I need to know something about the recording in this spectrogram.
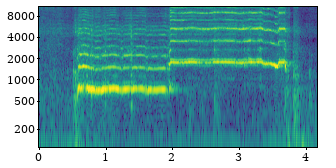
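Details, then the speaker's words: Martin garage door opener (item 79965), before silicone lubricant: loud steady shrill whistle at one pitch, then jumping higher and holding while running; squeal coming from inside the opener unit. "it is making an awful noise and it's coming up from this part of the garage door opener right there whatever is in there I'm going to try putting some silicone lubricant in and see if it helps"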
